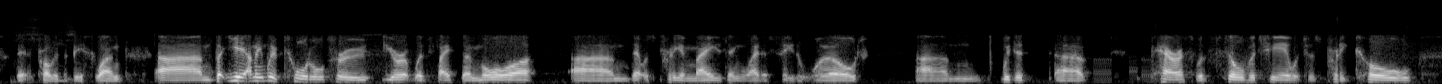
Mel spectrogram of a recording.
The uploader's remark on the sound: Today we were joined on the phone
